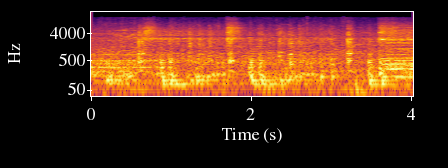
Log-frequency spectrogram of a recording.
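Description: Marching band playing: the held chords drop away for a run of loud, irregular percussion hits, and a sustained chord comes back in near the end.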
